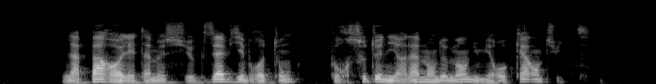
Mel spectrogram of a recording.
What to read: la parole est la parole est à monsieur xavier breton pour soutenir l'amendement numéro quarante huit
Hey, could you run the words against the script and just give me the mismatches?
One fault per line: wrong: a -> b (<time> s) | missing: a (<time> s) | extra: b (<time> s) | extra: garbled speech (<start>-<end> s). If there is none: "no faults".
missing: la parole est (1.4 s)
